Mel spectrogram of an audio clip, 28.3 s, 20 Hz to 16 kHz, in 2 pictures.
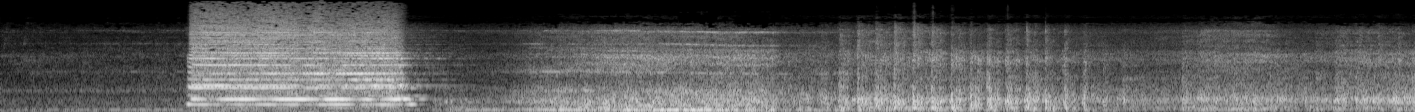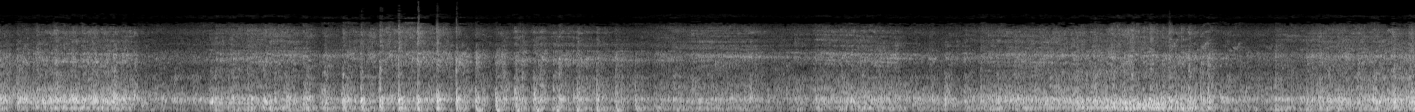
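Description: A WDP4D diesel locomotive sounds its air horn in one loud blast of about two seconds as it approaches, then runs past with a low engine rumble. A long rake of ICF passenger coaches follows, clattering over the rail joints in a steady, pulsing rhythm.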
